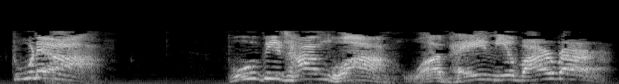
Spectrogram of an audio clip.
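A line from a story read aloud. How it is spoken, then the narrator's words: Loud shout. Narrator (Chinese): 台下有人高声喊喝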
